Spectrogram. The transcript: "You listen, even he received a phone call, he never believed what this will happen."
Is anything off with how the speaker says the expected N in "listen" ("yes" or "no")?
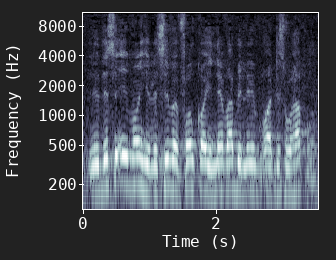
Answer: yes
